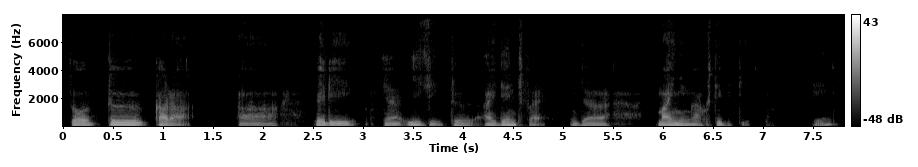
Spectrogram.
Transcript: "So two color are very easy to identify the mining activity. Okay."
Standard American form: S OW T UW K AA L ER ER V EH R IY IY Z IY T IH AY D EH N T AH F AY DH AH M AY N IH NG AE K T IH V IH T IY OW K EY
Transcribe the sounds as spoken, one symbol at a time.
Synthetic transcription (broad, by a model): S OW T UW K AA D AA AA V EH R IY IY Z IY T IH AY D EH N T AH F AY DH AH M AY N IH NG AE K T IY B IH T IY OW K EY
